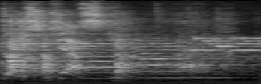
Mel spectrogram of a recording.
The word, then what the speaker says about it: Dostoevsky: Listen, Dostoevsky.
